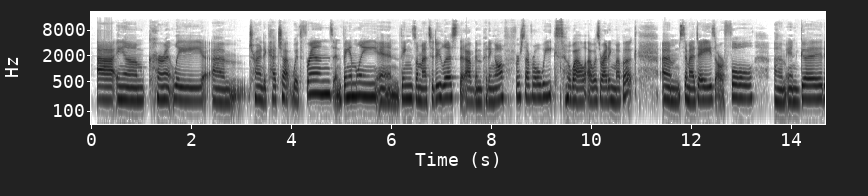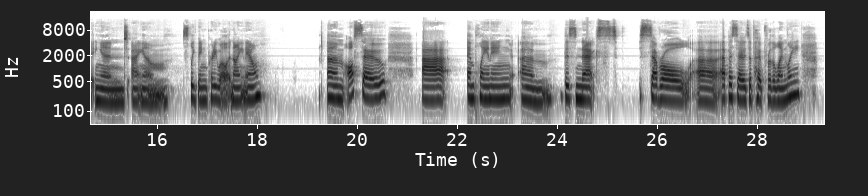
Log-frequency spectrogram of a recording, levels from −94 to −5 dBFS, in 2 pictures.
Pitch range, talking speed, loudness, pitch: 180-210 Hz, 135 wpm, -19 LUFS, 195 Hz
